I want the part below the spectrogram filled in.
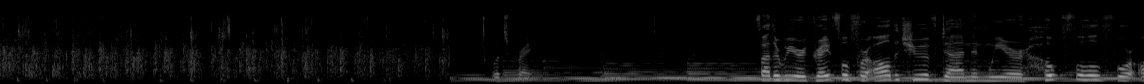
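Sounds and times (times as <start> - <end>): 
crowd applauding: 0.0 - 4.5
speech: 4.9 - 5.5, 7.6 - 11.4.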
